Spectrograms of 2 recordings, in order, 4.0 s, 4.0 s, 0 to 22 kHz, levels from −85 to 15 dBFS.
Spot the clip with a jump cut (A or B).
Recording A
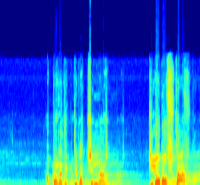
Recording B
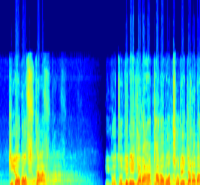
B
